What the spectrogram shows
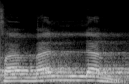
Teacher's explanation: nun sukun bertemu dengan apa lam itu lam maka ini enggak menyisakan sama sekali gunah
